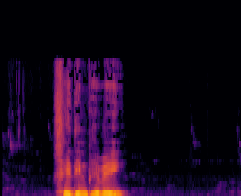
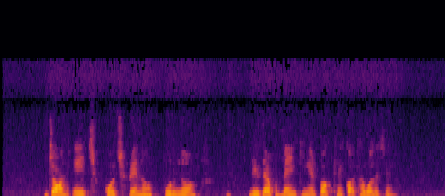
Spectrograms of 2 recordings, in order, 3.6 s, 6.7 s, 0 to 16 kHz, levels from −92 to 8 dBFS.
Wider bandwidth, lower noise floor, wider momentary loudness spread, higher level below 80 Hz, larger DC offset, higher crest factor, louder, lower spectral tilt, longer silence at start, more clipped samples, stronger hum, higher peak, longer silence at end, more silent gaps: about the same, 11.5 kHz vs 11.5 kHz; first, -73 dBFS vs -60 dBFS; second, 9 LU vs 15 LU; about the same, -62 dBFS vs -60 dBFS; neither; about the same, 18 dB vs 22 dB; first, -16 LUFS vs -22 LUFS; second, -7 dB/octave vs -8.5 dB/octave; first, 0.85 s vs 0.65 s; neither; neither; about the same, -2 dBFS vs 0 dBFS; first, 1.8 s vs 0.75 s; neither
